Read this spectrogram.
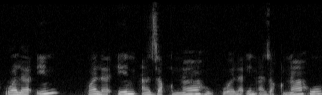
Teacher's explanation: nun mati bertemu hamzah, maka hukumnya izhar halqi, yang mana perlu jelas, terang dan tanpa dengung.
